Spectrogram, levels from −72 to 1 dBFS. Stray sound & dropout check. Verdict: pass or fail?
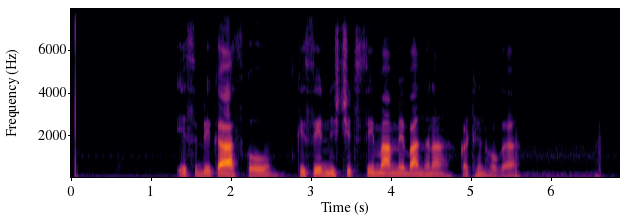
pass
